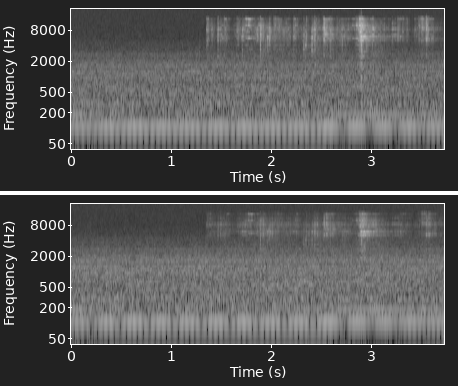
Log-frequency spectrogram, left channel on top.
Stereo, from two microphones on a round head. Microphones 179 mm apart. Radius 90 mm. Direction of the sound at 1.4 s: 35° left (ahead or behind).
